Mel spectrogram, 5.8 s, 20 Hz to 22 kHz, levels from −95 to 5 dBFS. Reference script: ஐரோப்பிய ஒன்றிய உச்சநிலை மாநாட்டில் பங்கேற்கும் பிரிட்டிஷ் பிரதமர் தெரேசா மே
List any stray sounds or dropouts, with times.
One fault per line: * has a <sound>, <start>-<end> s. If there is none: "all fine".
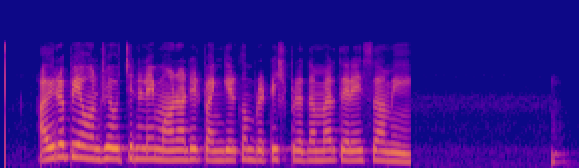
all fine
